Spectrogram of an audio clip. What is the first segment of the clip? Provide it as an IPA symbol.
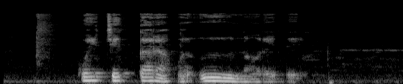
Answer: kʷ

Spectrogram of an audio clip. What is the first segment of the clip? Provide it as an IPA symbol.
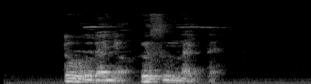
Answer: t̪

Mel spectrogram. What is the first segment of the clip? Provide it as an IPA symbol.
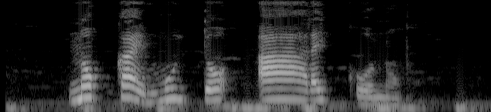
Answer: n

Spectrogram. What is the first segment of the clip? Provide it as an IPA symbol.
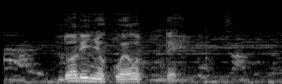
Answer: d̪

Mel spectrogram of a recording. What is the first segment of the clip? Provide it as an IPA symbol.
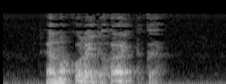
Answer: h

